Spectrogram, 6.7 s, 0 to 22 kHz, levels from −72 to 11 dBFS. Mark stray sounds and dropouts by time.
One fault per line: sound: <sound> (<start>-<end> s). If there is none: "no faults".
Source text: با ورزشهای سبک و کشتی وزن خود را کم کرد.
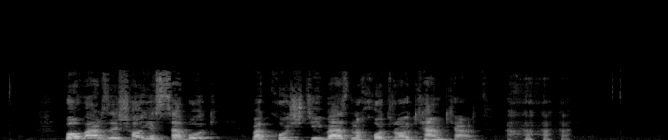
sound: laugh (5.1-5.8 s)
